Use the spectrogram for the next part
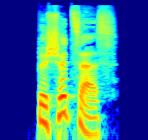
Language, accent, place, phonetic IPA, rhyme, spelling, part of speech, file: German, Germany, Berlin, [bəˈʃʏt͡sɐs], -ʏt͡sɐs, Beschützers, noun, De-Beschützers.ogg
- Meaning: genitive singular of Beschützer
